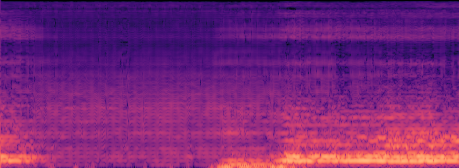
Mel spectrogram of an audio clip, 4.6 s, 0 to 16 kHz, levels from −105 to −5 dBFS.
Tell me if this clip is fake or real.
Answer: fake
